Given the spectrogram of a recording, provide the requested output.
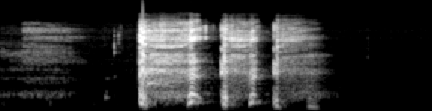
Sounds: Cough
